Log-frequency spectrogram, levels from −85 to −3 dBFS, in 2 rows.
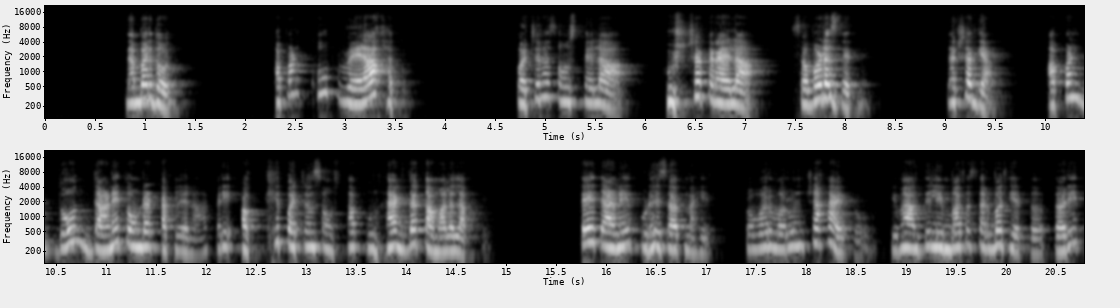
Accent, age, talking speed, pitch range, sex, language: native, 60-79, 120 wpm, 205-255 Hz, female, Marathi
